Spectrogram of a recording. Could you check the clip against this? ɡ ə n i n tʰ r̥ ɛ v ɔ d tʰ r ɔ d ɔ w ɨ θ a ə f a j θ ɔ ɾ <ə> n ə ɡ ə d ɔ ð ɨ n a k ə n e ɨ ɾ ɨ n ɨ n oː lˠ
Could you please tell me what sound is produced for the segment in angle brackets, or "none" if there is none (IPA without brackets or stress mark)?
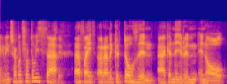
a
